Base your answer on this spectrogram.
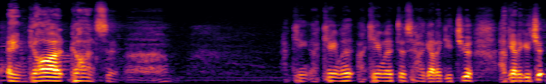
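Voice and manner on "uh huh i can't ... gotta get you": hushed, low and firm; God softly insisting on rescue; quiet insistence. Acted. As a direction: murmur it, tender but determined. God refusing to let go.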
